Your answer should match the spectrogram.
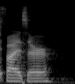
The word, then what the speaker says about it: Pfizer: It's Pfizer. – Okay, it's Pfizer.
